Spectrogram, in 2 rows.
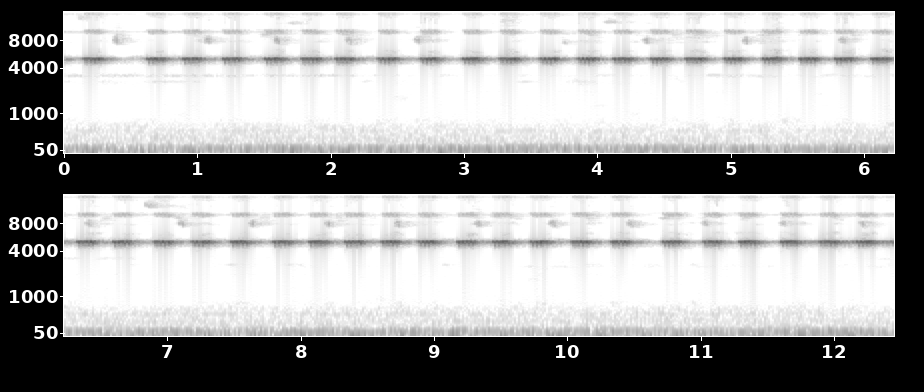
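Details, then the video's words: Peloponnese, Greece, summer night: crickets give a high, ringing, rhythmic chirp, about three and a half per second without pause, recorded on a Zoom H5, with gentle low hum underneath. "Crickets Sound Effect"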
